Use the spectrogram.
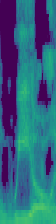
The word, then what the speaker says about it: WHIL: And then there's another source called Wheel. It's spelled WHIL, and they offer both mindfulness and yoga on an app.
